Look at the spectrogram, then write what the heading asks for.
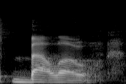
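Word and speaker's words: ballot: Um it's Balo. I understand your bias, but B A L L O T has been pronounced balo in my family for 500 years that I know of.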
